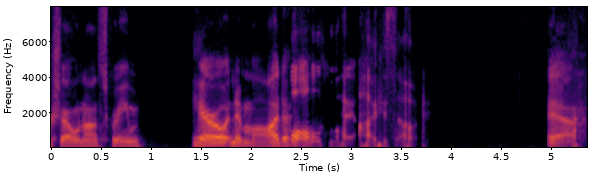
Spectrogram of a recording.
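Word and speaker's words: Maude: How do you pronounce her name? Maud.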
